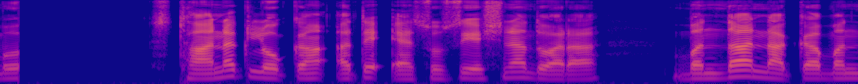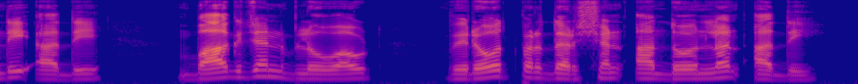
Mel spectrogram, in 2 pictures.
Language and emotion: Punjabi, neutral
